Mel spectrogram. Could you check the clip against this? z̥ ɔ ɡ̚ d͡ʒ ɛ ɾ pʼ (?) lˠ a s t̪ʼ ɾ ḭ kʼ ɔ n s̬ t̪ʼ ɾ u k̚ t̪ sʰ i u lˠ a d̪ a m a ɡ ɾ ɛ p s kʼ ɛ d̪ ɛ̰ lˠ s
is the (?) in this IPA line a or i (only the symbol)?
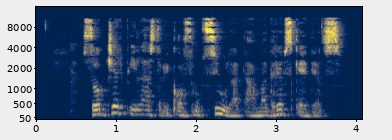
i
